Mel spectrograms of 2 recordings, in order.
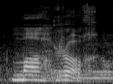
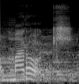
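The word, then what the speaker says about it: Mahrokh: Och första gången jag hörde det namnet uttalas så var det någon som sa Marok. – Just det, för det är ett KH i slutet.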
